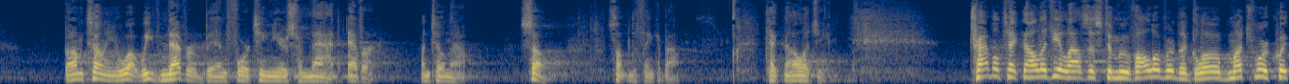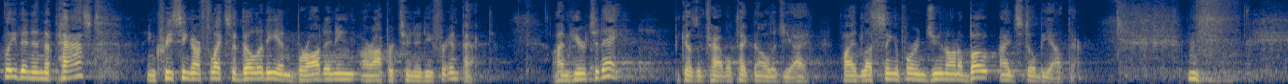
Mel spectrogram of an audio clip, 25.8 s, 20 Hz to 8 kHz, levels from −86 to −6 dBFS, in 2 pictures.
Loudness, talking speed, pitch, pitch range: -25 LUFS, 165 wpm, 150 Hz, 125-180 Hz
